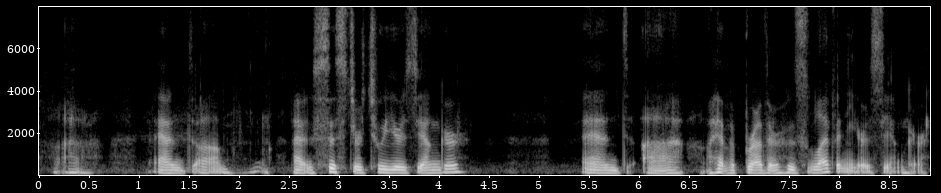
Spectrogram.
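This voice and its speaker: Speaking at a fairly slow pace with long, frequent pauses, a woman uses a very deep, low pitch, a dark, mellow tone, vocal fry and fairly even intonation. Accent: Upper Midwest. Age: 90s. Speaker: oral history interviewee. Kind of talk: oral history interview. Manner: halting.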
